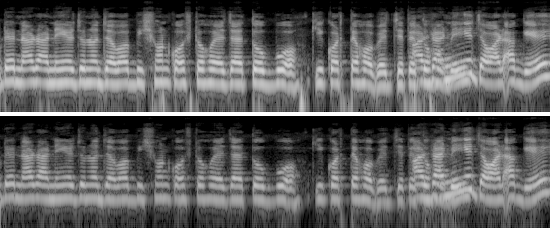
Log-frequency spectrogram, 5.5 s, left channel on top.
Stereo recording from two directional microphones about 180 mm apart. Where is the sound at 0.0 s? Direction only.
50° left (ahead or behind).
